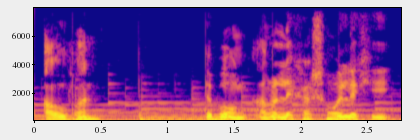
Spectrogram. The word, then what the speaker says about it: আহবান: তোমরা কি জানো আহবান শব্দটির প্রমিত উচ্চারণ আহবান এবং আমরা লেখার সময়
